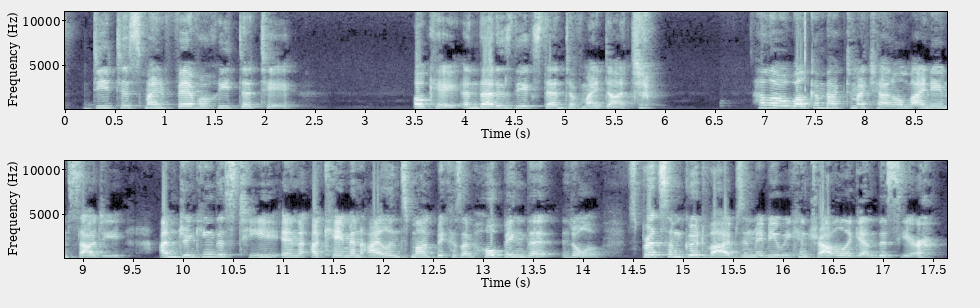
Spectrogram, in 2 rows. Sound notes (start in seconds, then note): 2.3 in English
